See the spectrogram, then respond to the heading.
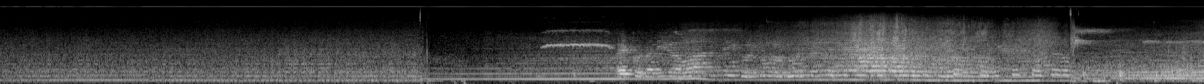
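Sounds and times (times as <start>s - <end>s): race car engine running: 0.0s - 12.0s
steady hum: 0.0s - 12.0s
high whistle-like tone: 5.3s - 6.2s, 10.7s - 12.0s.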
